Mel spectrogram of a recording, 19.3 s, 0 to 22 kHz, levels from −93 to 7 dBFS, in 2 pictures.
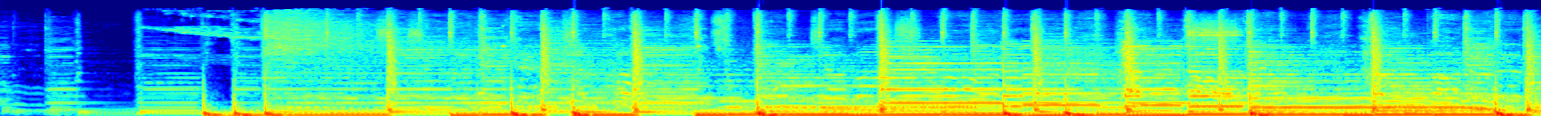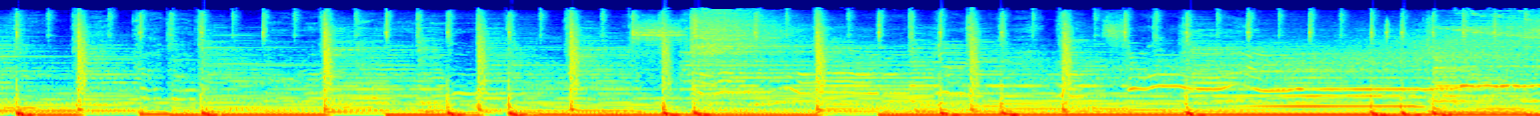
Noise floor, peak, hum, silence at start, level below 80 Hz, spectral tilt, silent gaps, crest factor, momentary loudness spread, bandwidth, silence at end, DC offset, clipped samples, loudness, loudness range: -39 dBFS; 0 dBFS; none; 0.3 s; -14 dBFS; -5.5 dB/octave; none; 12 dB; 7 LU; 16 kHz; 0 s; under 0.1%; under 0.1%; -15 LUFS; 3 LU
